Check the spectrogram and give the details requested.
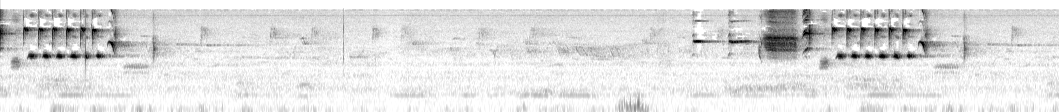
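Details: A singing sparrow on Aptos Creek gives two bright bursts of quick, evenly repeated notes with a buzzy close, about seven seconds apart, over a low rush of the creek's running water.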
